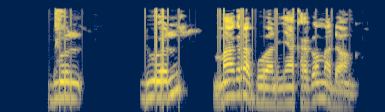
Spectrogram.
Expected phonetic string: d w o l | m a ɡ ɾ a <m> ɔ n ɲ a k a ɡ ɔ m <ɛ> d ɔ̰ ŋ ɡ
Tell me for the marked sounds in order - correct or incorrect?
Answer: incorrect, incorrect

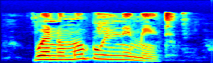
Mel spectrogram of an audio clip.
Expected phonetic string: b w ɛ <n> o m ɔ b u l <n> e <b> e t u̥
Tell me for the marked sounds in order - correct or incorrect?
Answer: correct, correct, incorrect

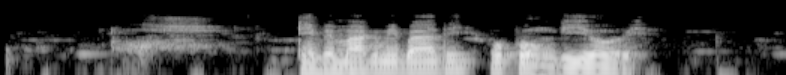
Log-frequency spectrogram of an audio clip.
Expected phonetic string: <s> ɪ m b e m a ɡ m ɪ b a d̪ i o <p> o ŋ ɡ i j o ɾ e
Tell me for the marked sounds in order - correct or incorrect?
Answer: incorrect, correct

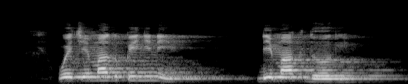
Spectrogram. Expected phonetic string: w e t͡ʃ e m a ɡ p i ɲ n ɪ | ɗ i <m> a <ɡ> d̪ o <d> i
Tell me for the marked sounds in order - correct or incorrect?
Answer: correct, incorrect, incorrect

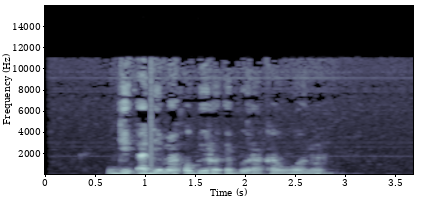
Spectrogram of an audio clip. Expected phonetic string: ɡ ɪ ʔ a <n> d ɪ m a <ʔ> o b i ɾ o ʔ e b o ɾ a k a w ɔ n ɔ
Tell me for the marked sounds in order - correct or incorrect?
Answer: incorrect, correct

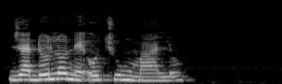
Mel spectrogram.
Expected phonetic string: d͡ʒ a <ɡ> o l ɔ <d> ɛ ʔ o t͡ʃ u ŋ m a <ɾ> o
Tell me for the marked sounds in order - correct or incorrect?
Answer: incorrect, incorrect, incorrect

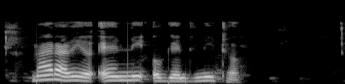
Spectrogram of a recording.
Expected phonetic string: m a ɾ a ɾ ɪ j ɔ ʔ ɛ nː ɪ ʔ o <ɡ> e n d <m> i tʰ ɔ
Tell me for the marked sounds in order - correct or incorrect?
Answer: correct, incorrect

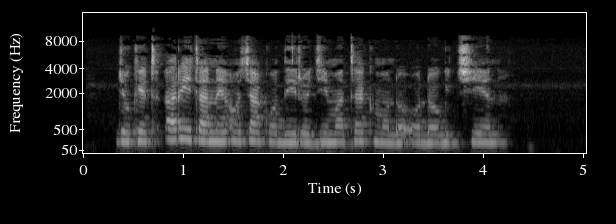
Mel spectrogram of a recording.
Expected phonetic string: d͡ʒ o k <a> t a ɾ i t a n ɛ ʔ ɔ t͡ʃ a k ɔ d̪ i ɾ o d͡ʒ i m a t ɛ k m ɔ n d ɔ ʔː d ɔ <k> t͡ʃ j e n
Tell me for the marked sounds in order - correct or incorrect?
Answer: incorrect, incorrect

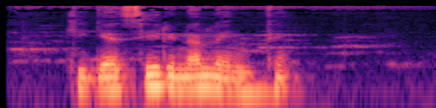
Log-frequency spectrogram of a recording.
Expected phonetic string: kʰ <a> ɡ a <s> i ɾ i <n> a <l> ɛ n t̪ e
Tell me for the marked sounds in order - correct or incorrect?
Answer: incorrect, correct, correct, correct

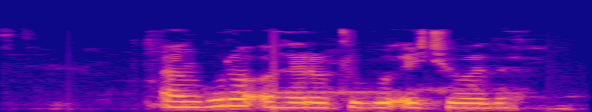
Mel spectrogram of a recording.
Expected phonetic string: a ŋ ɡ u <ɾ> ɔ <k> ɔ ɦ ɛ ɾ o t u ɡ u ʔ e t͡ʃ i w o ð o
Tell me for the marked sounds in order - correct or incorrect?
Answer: correct, incorrect

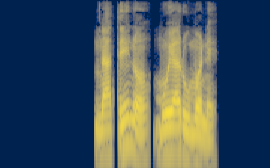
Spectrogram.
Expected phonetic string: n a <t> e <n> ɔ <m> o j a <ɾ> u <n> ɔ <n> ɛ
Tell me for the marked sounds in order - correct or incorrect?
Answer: correct, correct, correct, correct, incorrect, correct

